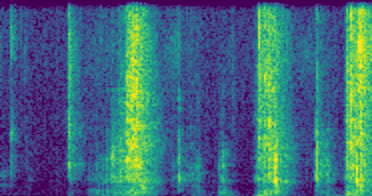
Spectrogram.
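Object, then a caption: Soap bar on stainless steel grater. A small solid bar of colored soap, held in fingers with long manicured nails, is rubbed against a small handheld stainless steel box grater. Short crunchy, scraping strokes come in several separate bursts with bright, gritty texture and a low, dull body. Soap shavings fall onto a teal mat.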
